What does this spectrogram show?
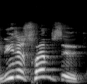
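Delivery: high, indignant protest as dad; arguing dad. Retold or imitated. Dad arguing with the park ranger.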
